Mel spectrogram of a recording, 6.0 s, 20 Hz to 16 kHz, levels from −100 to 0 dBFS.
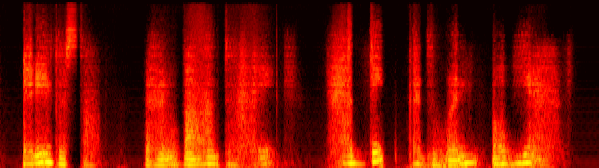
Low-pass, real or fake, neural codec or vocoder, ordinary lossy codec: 14.4 kHz; fake; codec, 44.1 kHz, 0.9 kbps, DAC; AAC, 96 kbps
